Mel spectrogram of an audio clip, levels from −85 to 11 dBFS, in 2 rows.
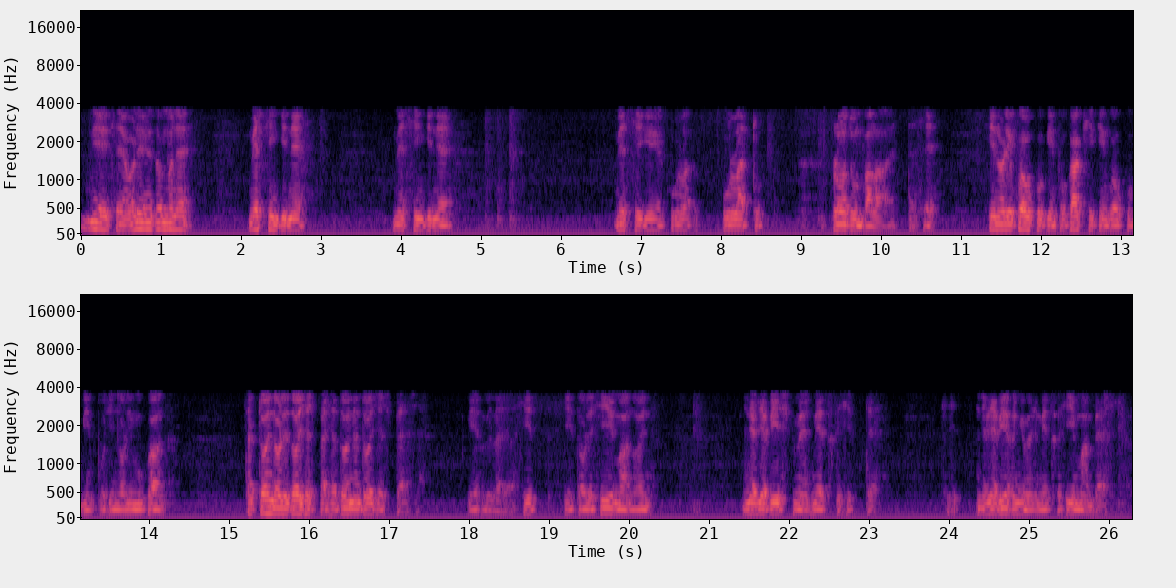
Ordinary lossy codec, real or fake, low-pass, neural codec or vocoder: none; real; 3.6 kHz; none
